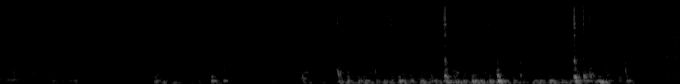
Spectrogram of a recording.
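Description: Fingers type on a computer keyboard, starting with sparse clicks and building into a dense, irregular run of close, quiet keystrokes with no voices.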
